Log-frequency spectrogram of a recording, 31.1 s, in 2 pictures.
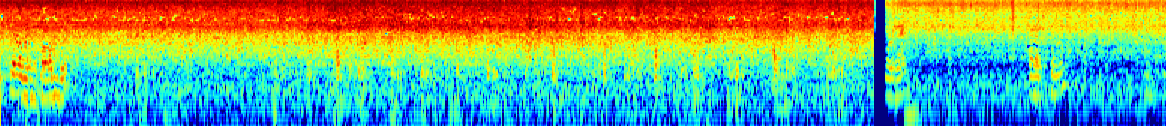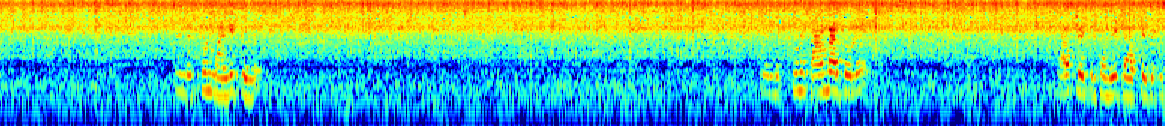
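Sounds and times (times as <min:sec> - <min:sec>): vegetables sizzling in oil: 0:00.0 - 0:31.0.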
